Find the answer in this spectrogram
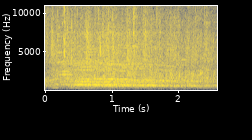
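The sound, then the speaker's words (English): A loud round of applause from an audience at a youth gathering in Pune, thanking guests: dense, steady clapping mixed with crowd voices, swelling early and holding strong to the end. “Let us thank them with a loud round of applause.”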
